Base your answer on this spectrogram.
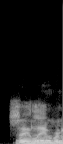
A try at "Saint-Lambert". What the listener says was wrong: Yeah, Saint Lambert, but it's probably Saint Lambert. There's no T in there. It's put there, but it's not spelled like Saint.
